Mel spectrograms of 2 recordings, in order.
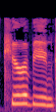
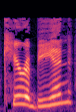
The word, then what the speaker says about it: Caribbean: It says, on Costa Rica's North Caribbean coast lies Tortuguero National Park. You can also pronounce Caribbean. They're both correct.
